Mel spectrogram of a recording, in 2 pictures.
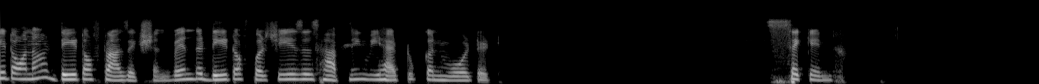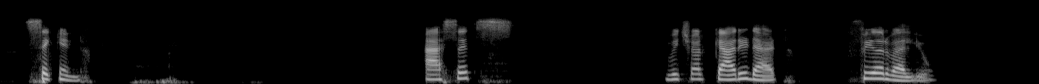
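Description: A young woman speaks calmly through an online call microphone, in short phrases with pauses.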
